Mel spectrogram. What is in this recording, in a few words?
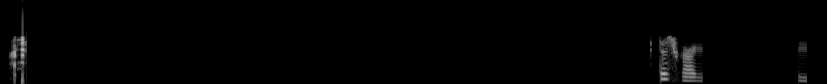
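Wake Communications Center Intersystem, p25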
